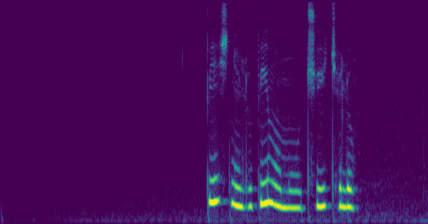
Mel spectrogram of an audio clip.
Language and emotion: Russian, sad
